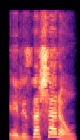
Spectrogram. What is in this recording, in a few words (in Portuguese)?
"eles acharao", portugues; verbos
